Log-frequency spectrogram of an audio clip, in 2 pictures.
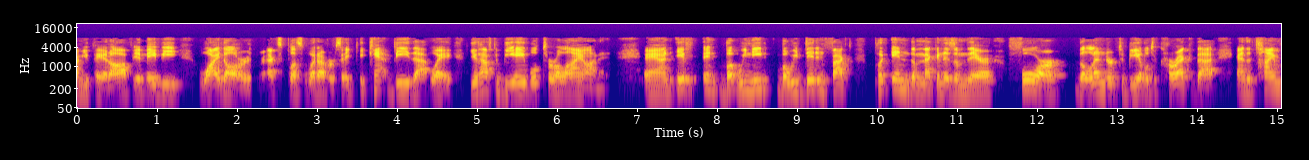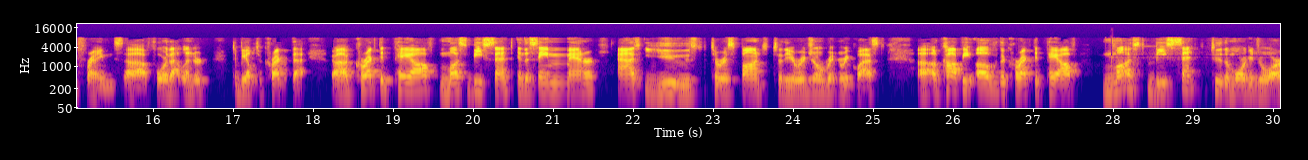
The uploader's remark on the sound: We push the audio from this webinar out on our podcast.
